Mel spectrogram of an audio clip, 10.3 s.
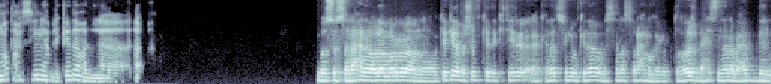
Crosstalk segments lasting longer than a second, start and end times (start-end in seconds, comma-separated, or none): none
